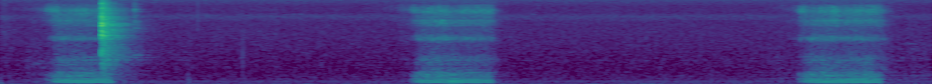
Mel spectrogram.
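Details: A Cavalier King Charles Spaniel asleep, snoring in steady rounds: three raspy, breathy snores roughly every four seconds. A sharp click sounds during the first snore.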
